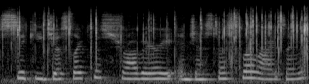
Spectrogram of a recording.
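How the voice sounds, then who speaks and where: A woman's high-pitched voice at a moderate pace, over noticeable background noise. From Canada. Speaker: squishy collector and unboxing vlogger. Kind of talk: casual unboxing talk to camera.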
